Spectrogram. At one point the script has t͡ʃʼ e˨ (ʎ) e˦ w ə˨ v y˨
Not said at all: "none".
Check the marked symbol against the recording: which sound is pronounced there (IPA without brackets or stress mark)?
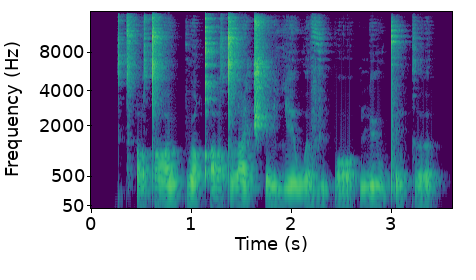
ʎ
